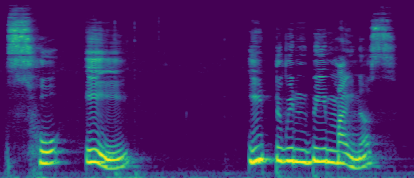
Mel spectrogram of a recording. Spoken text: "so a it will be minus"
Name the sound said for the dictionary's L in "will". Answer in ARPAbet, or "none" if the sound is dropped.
N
